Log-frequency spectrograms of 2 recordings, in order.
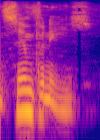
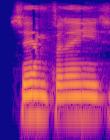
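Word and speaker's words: simfphys: Symphonies, yeah, that's how you say it, I think. Because it's got S-I-M-F-P-H-Y-S. It's a weird way to spell it.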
